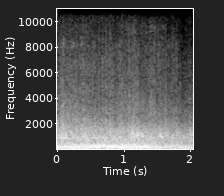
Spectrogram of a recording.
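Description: Wind noise from a large tornado: a loud, steady rushing sound with a deep rumble underneath.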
